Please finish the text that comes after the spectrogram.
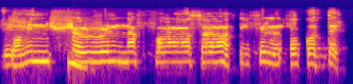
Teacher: फा के ऊपर भी खड़ा जबर है और सा के ऊपर भी, दोनों जगह 2 हरकत के बराबर, 2 सेकंड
